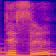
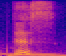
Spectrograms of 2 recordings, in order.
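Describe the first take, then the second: First: The final u vowel is clearly pronounced. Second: The final u vowel is dropped. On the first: The speaker calls it wrong. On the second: The speaker calls it right.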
